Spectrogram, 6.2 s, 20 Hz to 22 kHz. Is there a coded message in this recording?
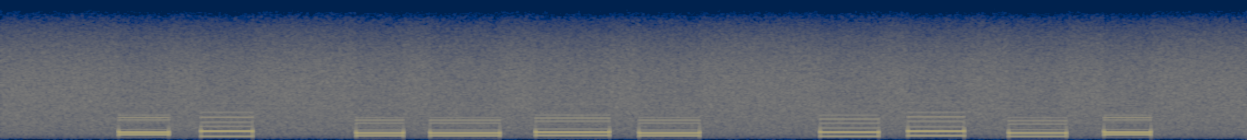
Yes: DTMF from 0.6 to 5.8 s, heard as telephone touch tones, dialled by hand, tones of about 290 ms. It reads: 03 4484 2610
